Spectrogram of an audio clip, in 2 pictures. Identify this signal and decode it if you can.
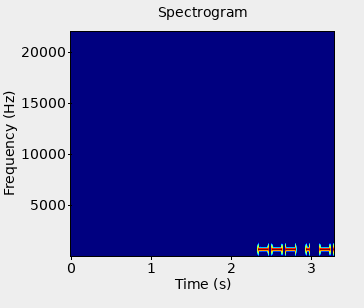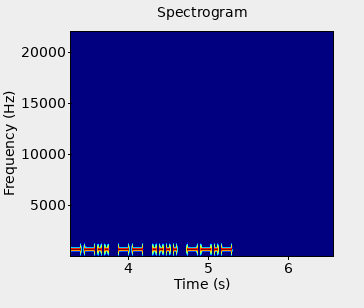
Morse code, heard as a keyed tone, about 28 wpm, 700 Hz. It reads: OE8MHQ
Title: DXCC-100 Call Signs - 6 Characters - Repeated 2x - 28wpm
